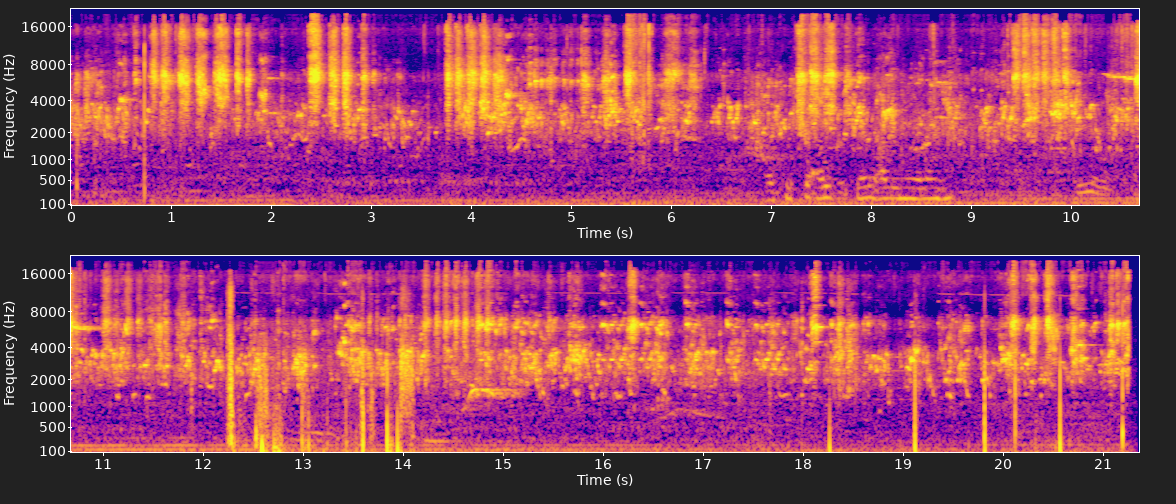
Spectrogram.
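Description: Silkie chickens chirping and calling in a steady run of small, bright tweets, with occasional louder squawks and sharper clatters mixed in, close by in an outdoor setting.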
